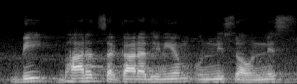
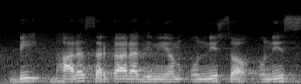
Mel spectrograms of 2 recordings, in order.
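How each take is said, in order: The two takes are said the same way.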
